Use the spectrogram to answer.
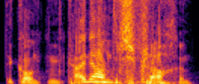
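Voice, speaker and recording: A man preaching a sermon and reading scripture, slow and emphatic, swinging between loud stresses and a dropped voice. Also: a little high, expressive, gravelly, no room sound.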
